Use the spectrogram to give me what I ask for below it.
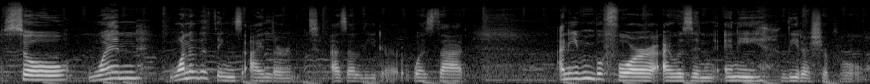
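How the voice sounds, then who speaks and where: Very animated yet measured in pace, this woman's voice is on the low side and mellow, with faint music behind. In her forties and from Jamaica, she speaks as an investment executive giving candid interview answers, earnest and direct, with ums and restarts.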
